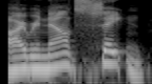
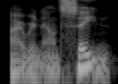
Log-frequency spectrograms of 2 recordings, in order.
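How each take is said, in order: First: It is said loudly and forcefully. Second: It is said in a weak, squeaky voice.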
